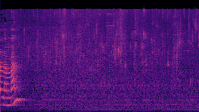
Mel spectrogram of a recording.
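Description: Water pours into a pot of food.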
